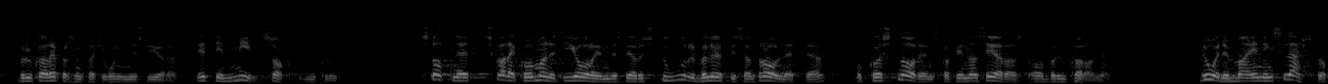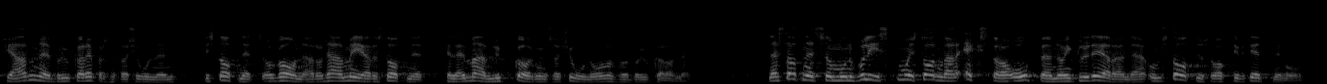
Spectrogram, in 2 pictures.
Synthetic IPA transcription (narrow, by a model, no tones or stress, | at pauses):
bɾʉːkəɾɛpɾɛsɛnt̪ɑʂuːnənɪst̪yːɾə̰d̪̥ɛt̪ːəɛmɪlt̪sɑkt̪ʉːkʰluːkt̪ | st̪ɑːt̪nɛt̪skɑld̪æɪkʰɔmːɑnd̪ət̪ʰiːoːɾɑɪnʋɛst̪eːɾəst̪uːɾəbəløːpɪsɛnt̪ʰɾɑːlnɛt̪ːə | ɔkʰɔst̪nɑd̪ənskɑfɪnɑnsɪeːɾɑst̪ɑʋbɾʉːkɑɾɑ̰nə̰ | d̪oæɖɛmæɪnɪŋslæft̪ɔfjæːɾnəbɾʉːkəɾɛpɾɛsɛnt̪ɑʂuːnənɪst̪ɑːt̪nɛt̪sɔɾɡɑːnəɾɔd̪æɾmeːæɾst̪ɑːt̪nət̪ʰːɪlæɪnmæːɾlʉkːəɔɾɡɑnɪsɑʂuːnoːʋəfɔɾbɾʉːkəɾɑ̰nə̰ | næst̪ɑːt̪nɛt̪sɔmːʊnʊpʊlɪst̪moːɪst̪ɑːd̪n̩ʋæːɾɑʔɛkst̪ɾɑoːpənɔɪŋklʉd̪eːɾɑnd̪əʔɔmst̪ɑːt̪ʉsɔɑkt̪ɪʋɪt̪ʰeːt̪snɪʋo̰ː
